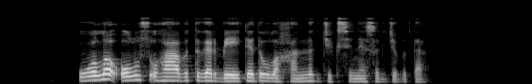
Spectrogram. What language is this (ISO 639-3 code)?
sah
